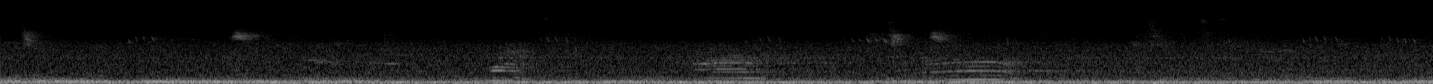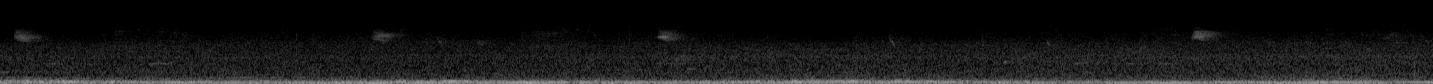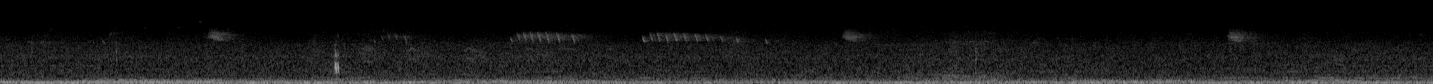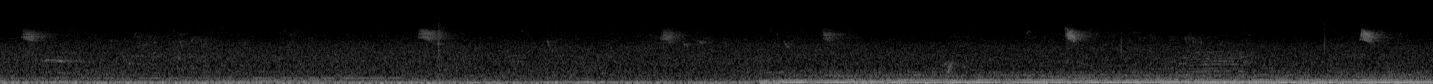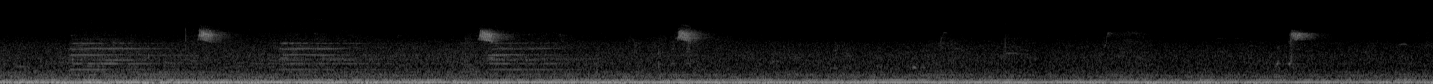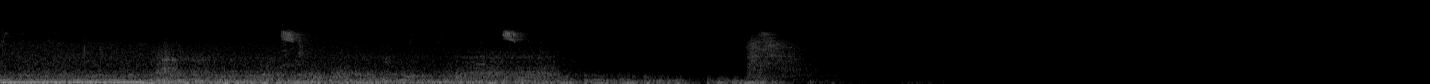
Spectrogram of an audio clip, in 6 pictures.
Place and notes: Huldange, Luxemburg - Huldange, evening atmosphere with bells
Abendstimmung im Ort. Der Klang eines Flugzeuges das am Himmel lang zieht, Kühe und Schafe muhen und mähen, Kinderstimmen, Vögel und die Glocken der Kirche.
An evening atmosphere of ther town, A plane passing by in the sky, cows and sheeps, childrens voices, birds and the bell of the church.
